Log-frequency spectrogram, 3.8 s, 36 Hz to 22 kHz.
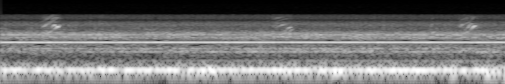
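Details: Stressed wild bald eagle at its nest at the National Conservation Training Center, morning of February 1, 2022, reacting to a threat nearby: three faint, thin, high chirps sliding downward, roughly 1.5 seconds apart, over a steady low hum.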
